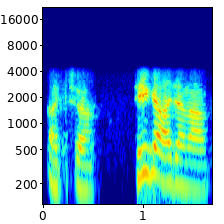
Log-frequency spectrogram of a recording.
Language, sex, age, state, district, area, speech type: Urdu, male, 18-30, Uttar Pradesh, Rampur, urban, conversation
